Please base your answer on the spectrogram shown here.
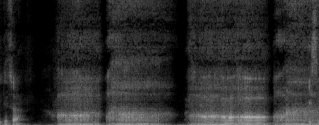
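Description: Loud, rough, rattling snores on each breath in, about four in six seconds, with brief quiet gaps between them; typical snoring.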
